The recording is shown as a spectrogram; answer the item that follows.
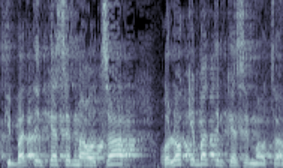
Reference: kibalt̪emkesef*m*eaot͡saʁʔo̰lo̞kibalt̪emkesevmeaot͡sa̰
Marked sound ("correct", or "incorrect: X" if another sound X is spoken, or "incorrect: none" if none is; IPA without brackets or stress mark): correct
